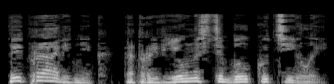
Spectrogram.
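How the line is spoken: Even-voiced continuation. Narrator (Russian): продолжил тот ровным голосом

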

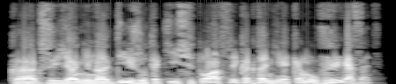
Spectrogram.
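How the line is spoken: Roaring police sergeant. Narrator (Russian): проревел сержант полиции Эзра Гурни

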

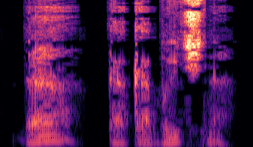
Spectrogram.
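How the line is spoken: Whisper. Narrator (Russian): прошептал кто-то

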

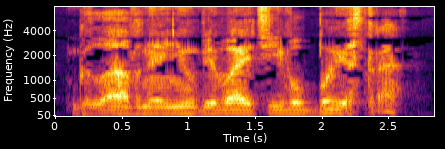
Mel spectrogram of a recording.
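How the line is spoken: Growl. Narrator (Russian): прорычал Тикар

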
